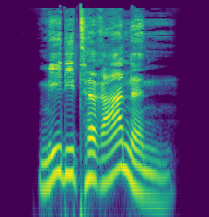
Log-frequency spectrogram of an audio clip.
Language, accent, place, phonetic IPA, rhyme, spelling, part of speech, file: German, Germany, Berlin, [meditɛˈʁaːnən], -aːnən, mediterranen, adjective, De-mediterranen.ogg
- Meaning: inflection of mediterran: 1. strong genitive masculine/neuter singular 2. weak/mixed genitive/dative all-gender singular 3. strong/weak/mixed accusative masculine singular 4. strong dative plural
